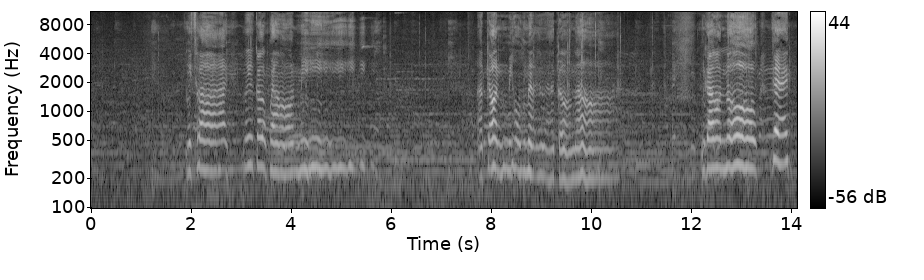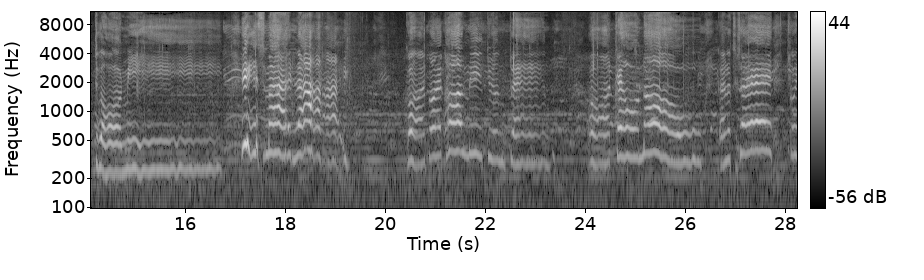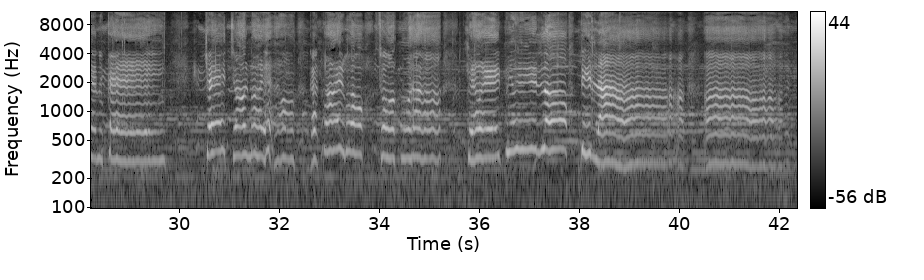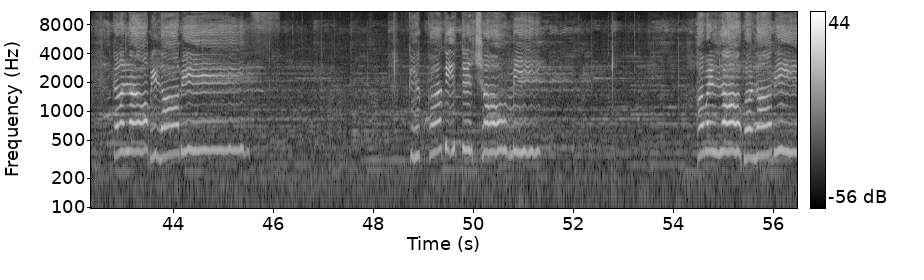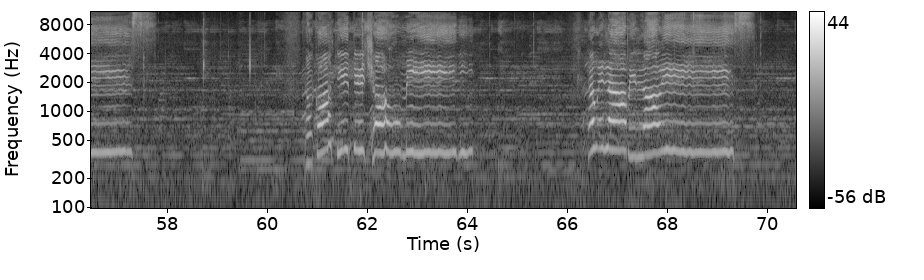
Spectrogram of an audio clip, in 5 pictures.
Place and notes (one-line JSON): {"title": "de Mayo, Centro histórico de Puebla, Puebla, Pue., Mexique - Puebla - 5 de Mayo", "date": "2019-09-19 14:40:00", "description": "Puebla (Mexique)\nQuelques minutes avec Clara \"Street Artist\" de Puebla", "latitude": "19.05", "longitude": "-98.20", "altitude": "2154", "timezone": "America/Mexico_City"}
